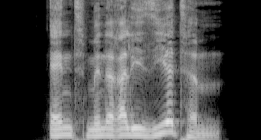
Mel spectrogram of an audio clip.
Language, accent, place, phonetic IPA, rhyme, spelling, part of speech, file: German, Germany, Berlin, [ɛntmineʁaliˈziːɐ̯təm], -iːɐ̯təm, entmineralisiertem, adjective, De-entmineralisiertem.ogg
- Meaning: strong dative masculine/neuter singular of entmineralisiert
